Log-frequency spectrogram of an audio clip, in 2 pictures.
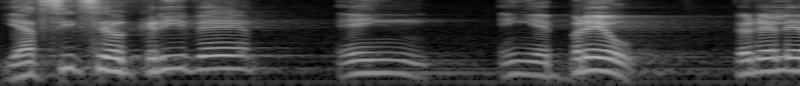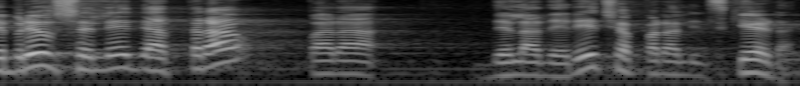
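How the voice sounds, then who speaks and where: High-voiced pastor preaching slowly in a hall. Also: male voice, fairly bright tone. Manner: explains slowly, repeats words, asks the congregation questions. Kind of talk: sermon. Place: church.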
